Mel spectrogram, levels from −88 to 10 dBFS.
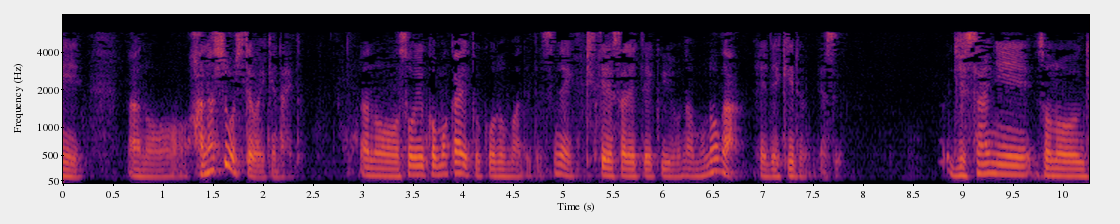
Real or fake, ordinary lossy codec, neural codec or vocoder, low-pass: real; MP3, 24 kbps; none; 7.2 kHz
